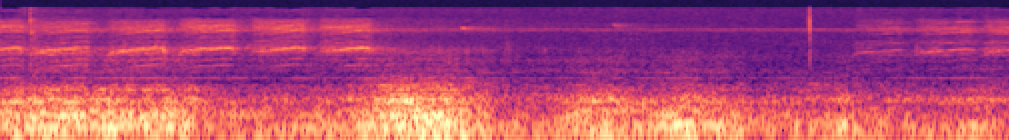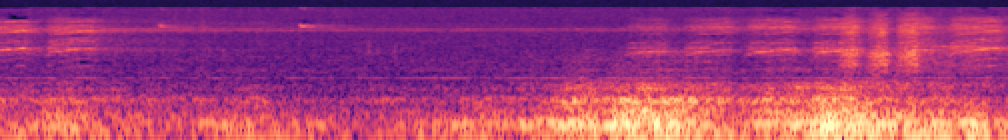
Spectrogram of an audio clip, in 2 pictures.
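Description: A squirrel nibbles and crunches seeds close by.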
